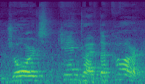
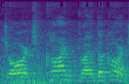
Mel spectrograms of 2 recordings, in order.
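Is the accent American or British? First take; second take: American; British. First: It is said with an American accent. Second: It is said with a British accent. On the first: "example sentence is in American English" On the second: "but in the British English it is"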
